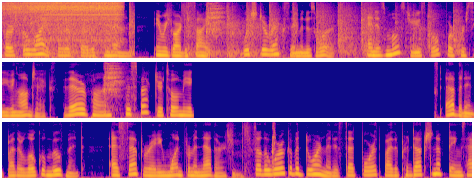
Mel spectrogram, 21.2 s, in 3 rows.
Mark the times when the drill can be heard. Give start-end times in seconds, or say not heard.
0.0-1.9.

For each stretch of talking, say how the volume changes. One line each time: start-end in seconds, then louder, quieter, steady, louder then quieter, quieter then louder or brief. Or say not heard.
0.0-9.9 steady
13.6-21.1 steady.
